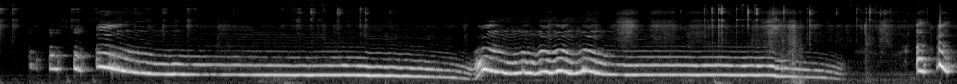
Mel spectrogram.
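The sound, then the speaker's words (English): A person howls at their dog Barney, a small pug-faced dog, imitating a dog's howl: one long, sustained wavering howl that dips, rises again with a warble, and trails off, loud, preceded by a few short yips. “Let's see what you do if I howl at you.”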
